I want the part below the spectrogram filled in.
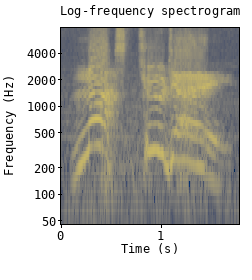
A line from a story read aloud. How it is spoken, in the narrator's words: he yells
